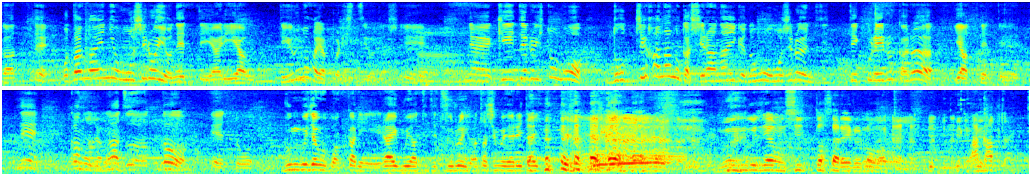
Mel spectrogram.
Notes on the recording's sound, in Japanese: 特別編：FRAT3会場より。今回は特別編として、FRAT3の会場での収録の模様をお届けします。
